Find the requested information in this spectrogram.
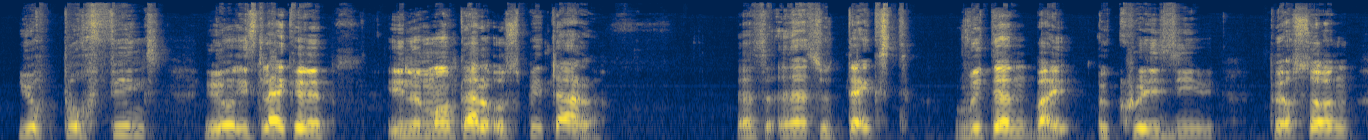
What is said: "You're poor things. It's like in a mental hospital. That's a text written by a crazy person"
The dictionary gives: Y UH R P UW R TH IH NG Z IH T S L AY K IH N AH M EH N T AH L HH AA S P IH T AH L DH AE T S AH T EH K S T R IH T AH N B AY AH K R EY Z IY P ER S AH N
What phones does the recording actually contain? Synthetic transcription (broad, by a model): Y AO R P UW R F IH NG S IH T S L AY K IH N AH M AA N T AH L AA S P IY T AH L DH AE T S AH T EH K S T R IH T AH N B AY AH K R EY Z IY P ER S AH N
